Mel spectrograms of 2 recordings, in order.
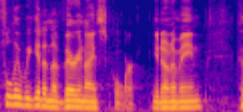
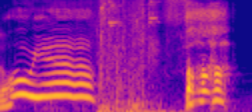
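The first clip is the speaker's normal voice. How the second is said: very high-pitched put-on voice. Showing how the gravedigger's companion talks, do a very high-pitched Paul Bearer voice. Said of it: "has this very high pitched voice that goes".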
